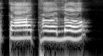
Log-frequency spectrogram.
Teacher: ये सभी दंत वर्णों में आते हैं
